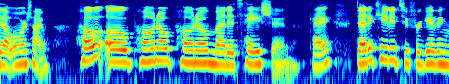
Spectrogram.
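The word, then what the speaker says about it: Ho'oponopono: inspired to do a this is pronounced ho pono pono meditation i'll say that one more time ho pono pono meditation okay dedicated to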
